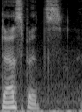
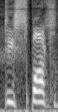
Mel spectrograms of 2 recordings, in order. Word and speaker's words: despot: I looked it up, and the official, like, correct pronunciation listed is supposed to be despot.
